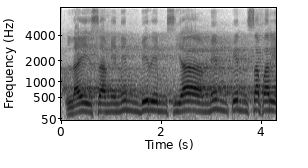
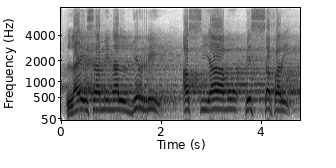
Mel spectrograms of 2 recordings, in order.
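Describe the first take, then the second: First: Tribal dialect, with the article pronounced 'am'. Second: Standard Arabic, with the article pronounced 'al'. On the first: "dengan logat Bani Tamim" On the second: "dengan bacaan fusha"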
